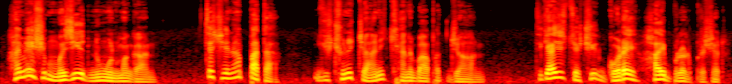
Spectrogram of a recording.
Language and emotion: Kashmiri, angry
